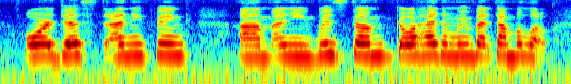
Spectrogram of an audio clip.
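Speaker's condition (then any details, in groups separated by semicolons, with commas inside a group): Cerebral palsy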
